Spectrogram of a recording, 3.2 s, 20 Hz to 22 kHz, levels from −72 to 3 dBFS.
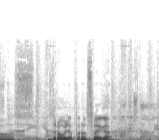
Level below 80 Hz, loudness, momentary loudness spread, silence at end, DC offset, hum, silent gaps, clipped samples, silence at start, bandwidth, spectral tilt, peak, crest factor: -36 dBFS; -23 LUFS; 12 LU; 0 s; under 0.1%; none; none; under 0.1%; 0 s; 16 kHz; -6 dB/octave; -8 dBFS; 14 dB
